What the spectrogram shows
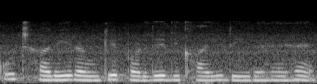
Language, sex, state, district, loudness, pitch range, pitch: Hindi, female, Chhattisgarh, Raipur, -14 LUFS, 190-205 Hz, 200 Hz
